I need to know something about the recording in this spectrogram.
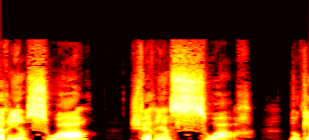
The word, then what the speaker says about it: soir: Je fais rien ce soir. Et aussi, notez bien comment je prononce soir. Je prononce pas soir, mais soir. C'est comme s'il y avait deux sons.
